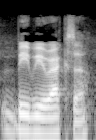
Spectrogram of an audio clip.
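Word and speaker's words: Bebe Rexha: BB Rexha. – Thank you. Because I was like, I don't know what to do with this X and H right now.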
